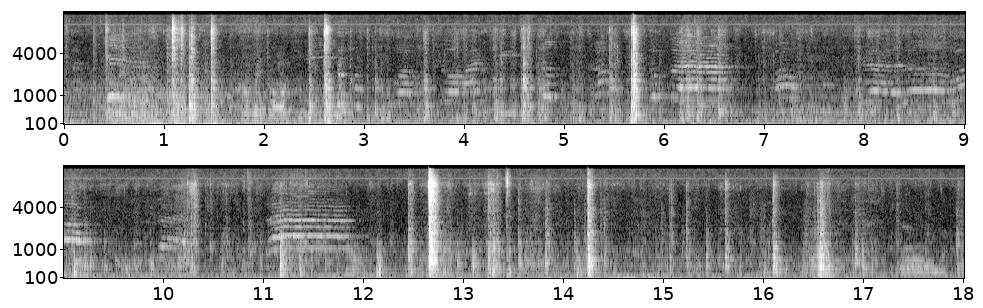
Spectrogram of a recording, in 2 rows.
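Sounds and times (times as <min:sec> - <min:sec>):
plastic and metal parts clicking: 0:00.3 - 0:01.6, 0:02.4 - 0:08.4.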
